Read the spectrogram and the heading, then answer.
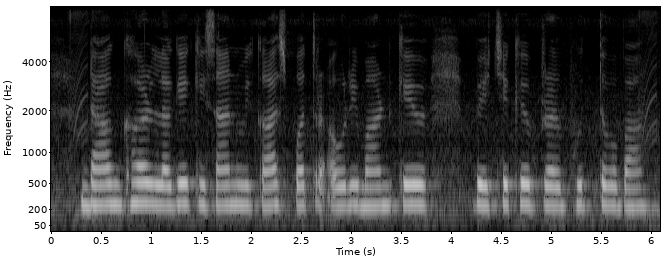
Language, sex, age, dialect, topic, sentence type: Bhojpuri, female, 18-24, Southern / Standard, banking, statement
